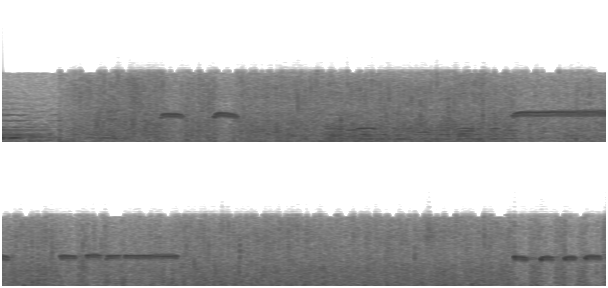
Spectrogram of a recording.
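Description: Steady rain falling, with a high whistle blown several times over it: two short toots, two longer blasts in the middle, and a trilling blast near the end.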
